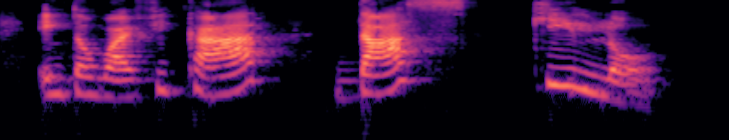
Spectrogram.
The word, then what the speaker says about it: Kilo: Em relação à pronúncia, nós vamos enfatizar a primeira sílaba desta palavra. Então, vai ficar das Kilo, das Kilo, das Kilo.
